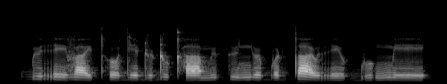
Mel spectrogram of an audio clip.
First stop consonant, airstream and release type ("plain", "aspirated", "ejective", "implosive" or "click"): implosive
